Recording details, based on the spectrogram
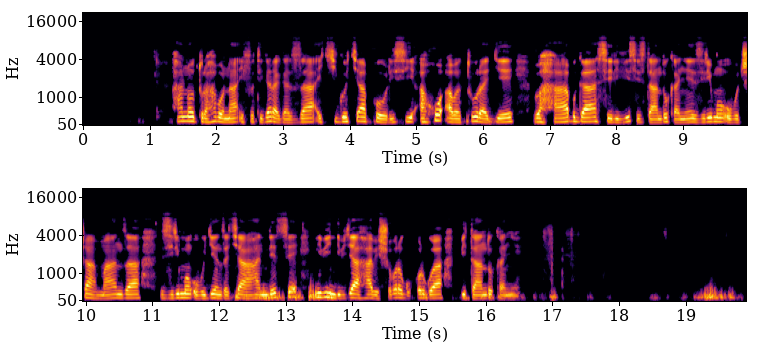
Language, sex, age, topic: Kinyarwanda, female, 18-24, government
